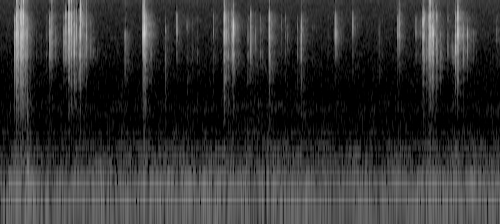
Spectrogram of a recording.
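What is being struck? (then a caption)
Plastic polyhedral dice. A small set of solid purple plastic Chessex polyhedral dice is cupped in a hand with long nails, opened on the palm, then shaken and rolled. This produces scattered, very short, bright clicks and clatters in loose bursts over a faint low hum.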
